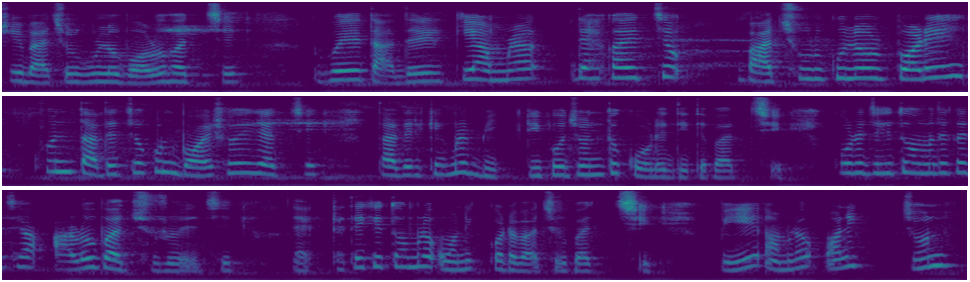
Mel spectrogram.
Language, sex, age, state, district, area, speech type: Bengali, female, 18-30, West Bengal, Uttar Dinajpur, urban, spontaneous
